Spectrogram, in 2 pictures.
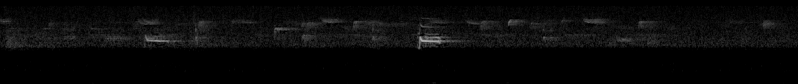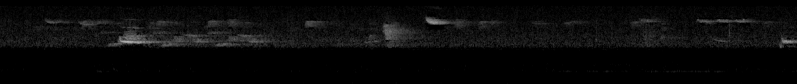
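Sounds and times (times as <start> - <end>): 
Hermit thrush Catharus guttatus calls: 1.1 - 2.1, 3.0 - 4.8, 9.0 - 10.6.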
